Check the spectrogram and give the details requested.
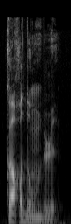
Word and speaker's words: cordon bleu: children love this dish so how do you pronounce it correctly in french you will say cordon bleu cordon did you know that unfortunately the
